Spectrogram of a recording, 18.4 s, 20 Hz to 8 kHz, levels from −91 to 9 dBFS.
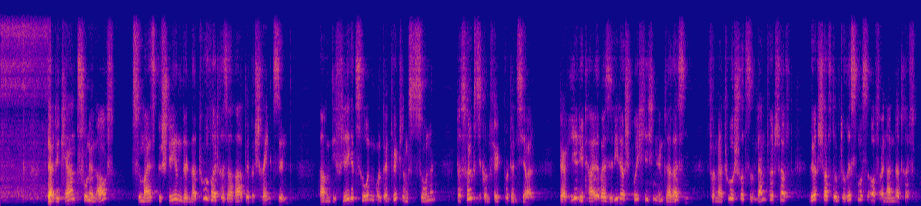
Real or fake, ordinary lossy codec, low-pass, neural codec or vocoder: fake; none; 7.2 kHz; codec, 32 kHz, 1.9 kbps, SNAC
